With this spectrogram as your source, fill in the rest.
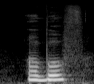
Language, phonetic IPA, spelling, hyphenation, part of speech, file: Czech, [ˈobuf], obuv, obuv, noun / verb, Cs-obuv.ogg
- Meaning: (noun) footwear; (verb) masculine singular past transgressive of obout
